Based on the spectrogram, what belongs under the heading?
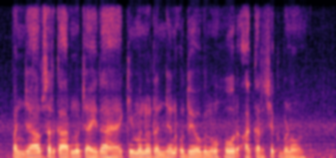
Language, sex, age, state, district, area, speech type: Punjabi, male, 18-30, Punjab, Mohali, urban, spontaneous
